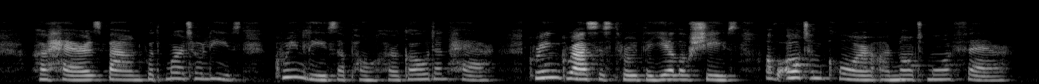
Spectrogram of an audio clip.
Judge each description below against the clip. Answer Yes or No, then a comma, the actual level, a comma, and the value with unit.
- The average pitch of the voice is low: No, high, 220 Hz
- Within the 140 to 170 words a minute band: Yes, average, 155 wpm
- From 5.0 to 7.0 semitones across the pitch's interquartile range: No, average, 3.2 semitones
